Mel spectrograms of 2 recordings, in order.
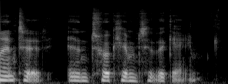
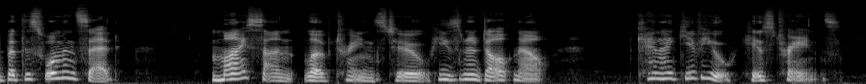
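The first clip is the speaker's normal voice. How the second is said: moved, heartfelt, emotional voice. Telling about a stranger's kindness to their son, getting emotional. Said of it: "I'm getting kind of emotional".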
